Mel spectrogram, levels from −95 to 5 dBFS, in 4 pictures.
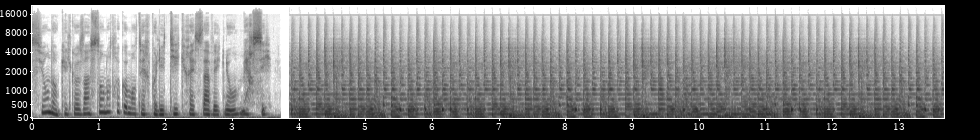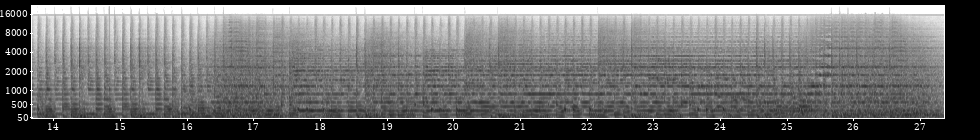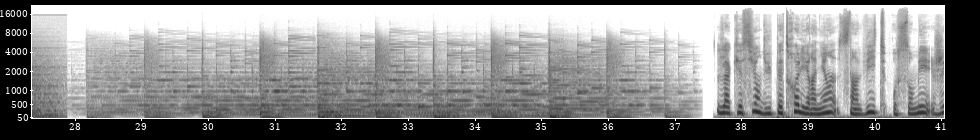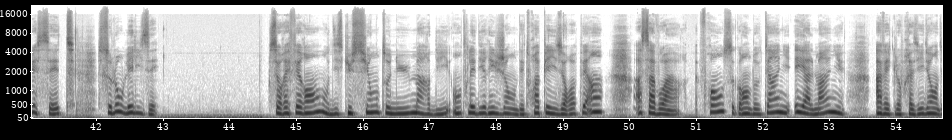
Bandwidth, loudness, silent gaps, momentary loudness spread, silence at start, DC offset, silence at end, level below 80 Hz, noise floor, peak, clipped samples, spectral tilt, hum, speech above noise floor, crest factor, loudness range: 18.5 kHz; -19 LUFS; 3.73-3.84 s, 37.41-37.57 s; 14 LU; 0 s; under 0.1%; 0 s; -32 dBFS; -39 dBFS; -6 dBFS; under 0.1%; -5.5 dB/octave; none; 18 dB; 14 dB; 10 LU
